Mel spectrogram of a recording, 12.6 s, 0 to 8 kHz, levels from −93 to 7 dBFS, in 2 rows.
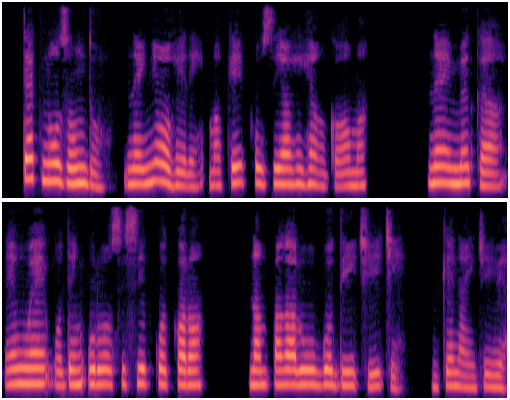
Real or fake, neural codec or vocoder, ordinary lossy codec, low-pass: fake; codec, 16 kHz in and 24 kHz out, 0.9 kbps, LongCat-Audio-Codec, fine tuned four codebook decoder; MP3, 32 kbps; 7.2 kHz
